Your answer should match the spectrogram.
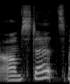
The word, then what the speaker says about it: Amstutz: You can find me on all social media platforms at Sandra Amstutz.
